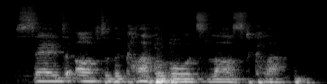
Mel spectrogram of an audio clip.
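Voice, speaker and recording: In a Welsh accent, a man with a somewhat breathy, dark, mellow tone talks at a fairly slow pace, his medium pitch showing ordinary variation. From Wales. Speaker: filmmaker and festival judge. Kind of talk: reading aloud own poem. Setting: stage with audience. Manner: slow, deliberate.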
